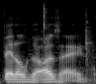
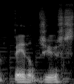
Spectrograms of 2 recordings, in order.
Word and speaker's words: Betelgeuse: in the vicinity of Betelgeuse, or Betelgeuse, depending on how you want to pronounce Beetlejuice!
